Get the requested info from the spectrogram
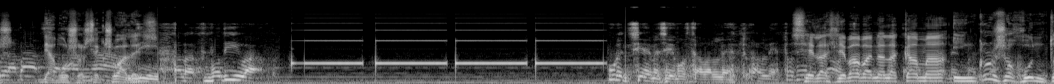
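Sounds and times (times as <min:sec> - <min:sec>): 
speech: 0:00.0 - 0:02.8, 0:06.1 - 0:10.5
electronic censor bleeps over names: 0:02.9 - 0:06.1.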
